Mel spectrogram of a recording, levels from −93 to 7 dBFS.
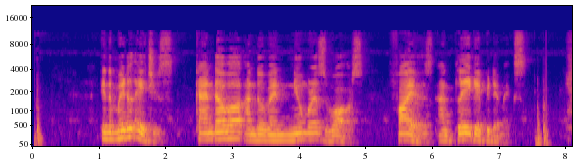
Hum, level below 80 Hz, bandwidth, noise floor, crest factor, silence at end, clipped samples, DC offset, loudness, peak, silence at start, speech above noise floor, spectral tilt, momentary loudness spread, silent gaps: none; -50 dBFS; 11.5 kHz; -63 dBFS; 18 dB; 0 s; under 0.1%; under 0.1%; -18 LUFS; -2 dBFS; 0.05 s; 45 dB; -5.5 dB/octave; 20 LU; none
